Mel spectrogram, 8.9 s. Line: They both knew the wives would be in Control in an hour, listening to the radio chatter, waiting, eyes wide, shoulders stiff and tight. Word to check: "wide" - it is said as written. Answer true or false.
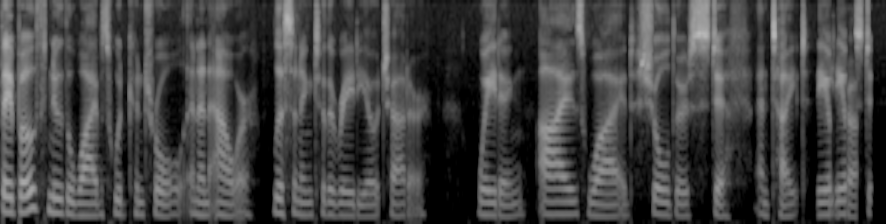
true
